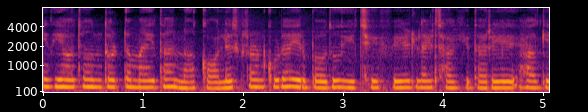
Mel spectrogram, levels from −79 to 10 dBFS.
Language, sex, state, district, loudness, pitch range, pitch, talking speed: Kannada, female, Karnataka, Dakshina Kannada, -14 LUFS, 220-245 Hz, 230 Hz, 180 wpm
